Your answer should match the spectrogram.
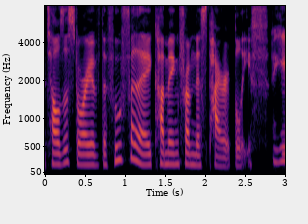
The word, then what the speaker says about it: Feu Follet: a story of the Feu Follet coming from this pirate belief. I keep feeling like you're going to say Foo Fighters. I know. Well, that's how I remember how to say the first part.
